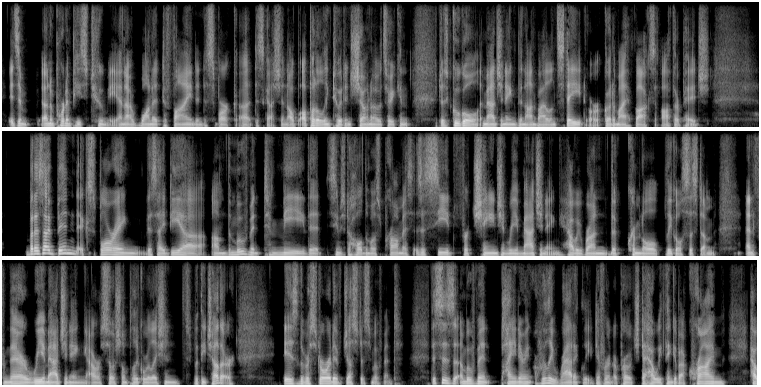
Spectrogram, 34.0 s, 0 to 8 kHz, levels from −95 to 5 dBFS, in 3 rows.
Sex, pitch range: male, 100-120 Hz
